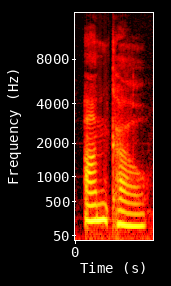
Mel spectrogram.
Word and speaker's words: ankaŭ: Ankaŭ. Ankaŭ. Again, we find two syllables with the stress on the first syllable.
